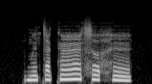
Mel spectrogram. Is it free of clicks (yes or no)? yes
